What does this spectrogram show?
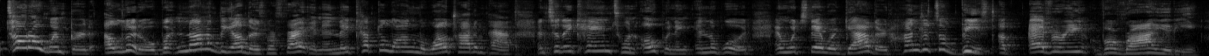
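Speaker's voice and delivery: usual speaking voice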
